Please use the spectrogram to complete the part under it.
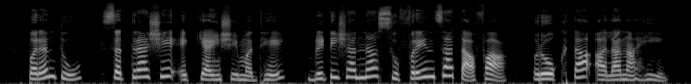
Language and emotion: Marathi, neutral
